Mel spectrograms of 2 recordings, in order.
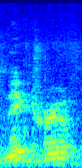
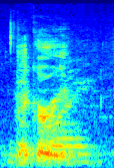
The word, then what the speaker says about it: Vickery: And then we also want to thank Bill I think it's pronounced Victory. Vickery.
